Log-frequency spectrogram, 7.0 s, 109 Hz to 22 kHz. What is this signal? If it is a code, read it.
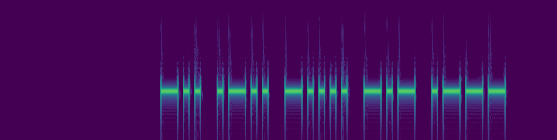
Morse code, heard as a keyed tone, about 17 wpm, 700 Hz. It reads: DL6KJ
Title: DXCC-100 Call Signs - 5 Characters - 17wpm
